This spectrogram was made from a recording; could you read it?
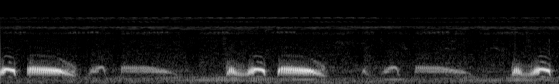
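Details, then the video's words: Spotted dove (tekukur tanah) lure song for provoking rival doves: repeated phrases of a double coo, long mellow falling coo and two softer coos, about every three seconds. "Suara Pikat Tekukur Tanah full gacor Nekan lawan"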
